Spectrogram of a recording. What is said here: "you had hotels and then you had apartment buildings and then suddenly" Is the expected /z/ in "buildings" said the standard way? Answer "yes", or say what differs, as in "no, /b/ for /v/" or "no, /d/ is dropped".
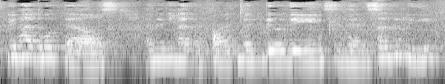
no, /s/ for /z/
